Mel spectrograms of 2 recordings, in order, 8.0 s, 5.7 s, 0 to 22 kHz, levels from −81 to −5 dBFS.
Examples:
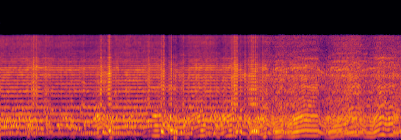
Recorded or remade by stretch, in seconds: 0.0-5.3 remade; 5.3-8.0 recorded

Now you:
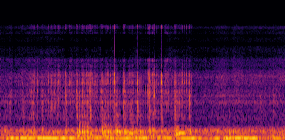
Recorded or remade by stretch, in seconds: 0.0-4.3 recorded; 4.3-5.7 remade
